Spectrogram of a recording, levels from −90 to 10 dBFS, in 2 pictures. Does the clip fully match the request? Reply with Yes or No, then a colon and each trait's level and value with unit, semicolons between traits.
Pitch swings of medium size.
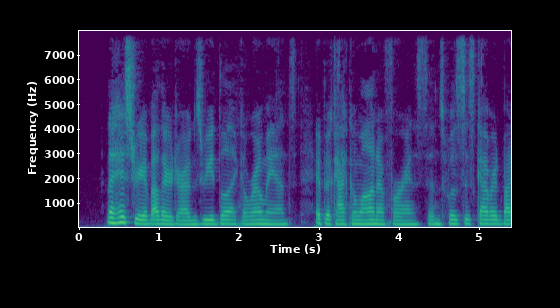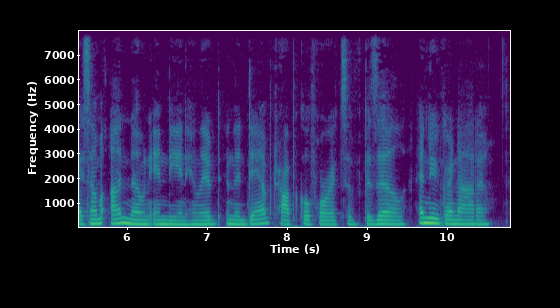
No: narrow, 1.3 semitones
